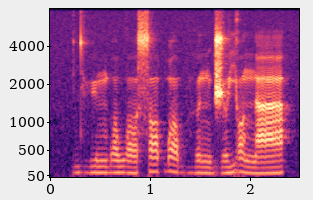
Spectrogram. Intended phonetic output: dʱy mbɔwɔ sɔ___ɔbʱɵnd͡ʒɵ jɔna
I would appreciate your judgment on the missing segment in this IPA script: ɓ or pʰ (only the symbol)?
ɓ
